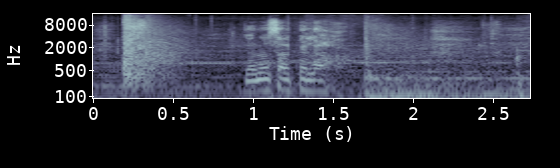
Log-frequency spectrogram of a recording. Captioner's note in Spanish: Disparos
